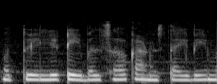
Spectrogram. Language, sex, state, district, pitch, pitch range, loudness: Kannada, female, Karnataka, Bidar, 220 Hz, 210-225 Hz, -16 LUFS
